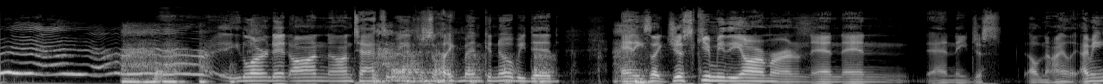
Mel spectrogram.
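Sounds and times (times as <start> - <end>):
voice imitating an eerie howling scream: 0.0 - 2.2
laughter: 1.2 - 2.7, 3.6 - 6.7
speech: 2.3 - 11.0.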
